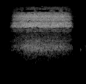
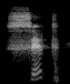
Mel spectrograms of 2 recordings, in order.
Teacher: The s is a voiceless fricative consonant.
